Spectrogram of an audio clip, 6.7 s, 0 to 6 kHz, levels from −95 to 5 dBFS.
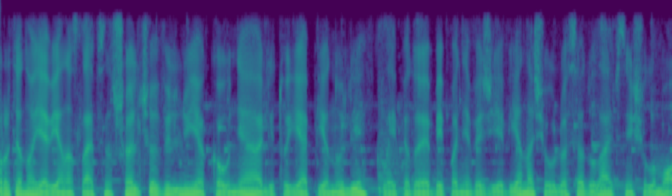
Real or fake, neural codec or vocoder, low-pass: real; none; 5.4 kHz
